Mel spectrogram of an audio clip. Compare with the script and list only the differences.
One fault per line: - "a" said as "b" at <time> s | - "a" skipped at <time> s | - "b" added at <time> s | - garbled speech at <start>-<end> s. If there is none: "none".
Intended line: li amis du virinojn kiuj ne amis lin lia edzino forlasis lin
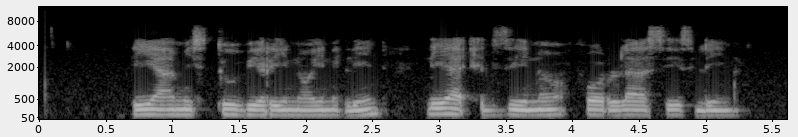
- "kiuj ne amis" skipped at 2.2 s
